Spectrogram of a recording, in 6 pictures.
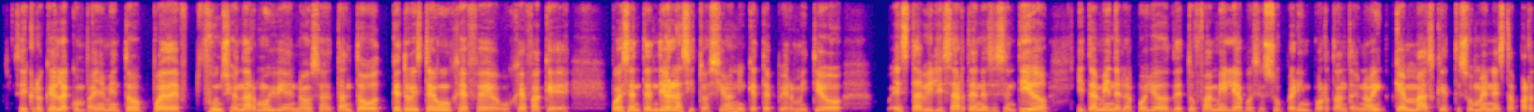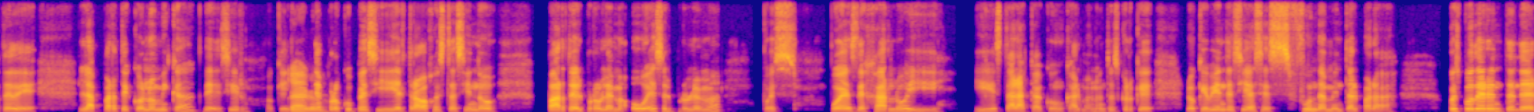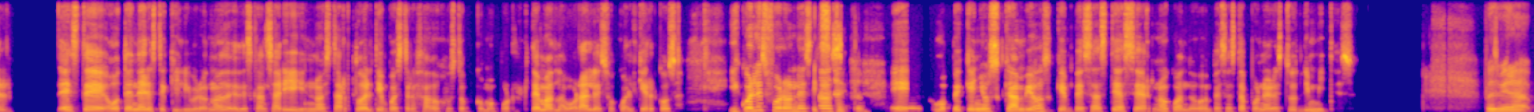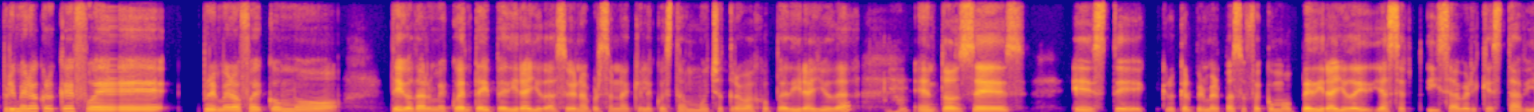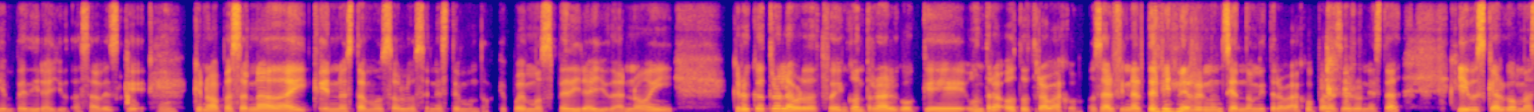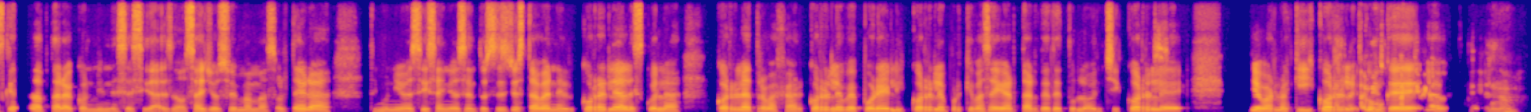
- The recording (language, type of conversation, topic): Spanish, podcast, ¿Cómo equilibras el trabajo y el descanso durante tu recuperación?
- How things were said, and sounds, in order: chuckle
